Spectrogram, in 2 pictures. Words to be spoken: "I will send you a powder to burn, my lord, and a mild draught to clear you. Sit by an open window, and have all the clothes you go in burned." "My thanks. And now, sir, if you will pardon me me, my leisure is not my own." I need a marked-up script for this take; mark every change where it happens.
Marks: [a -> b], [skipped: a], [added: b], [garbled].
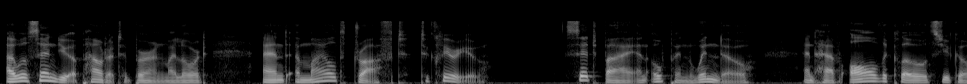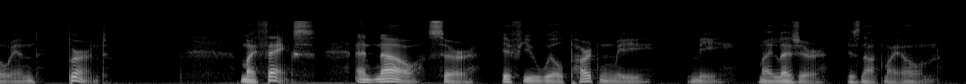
"I will send you a powder to burn, my lord, and a mild draught to clear you. Sit by an open window, and have all the clothes you go in burned." "My thanks. And now, sir, if you will pardon me me, my leisure is not my own."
